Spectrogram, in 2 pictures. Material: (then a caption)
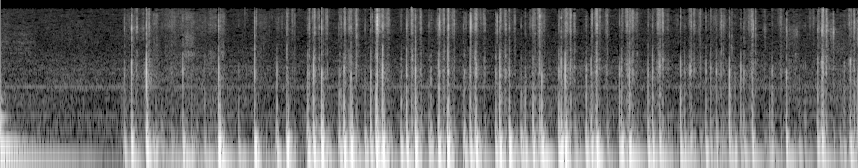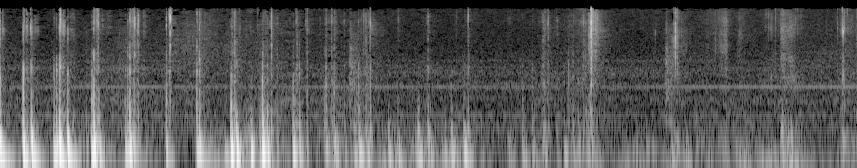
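Foam. Fingertips and short nails scratch and tap the surface of a thin, flat, solid black textured foam sheet held beside and in front of the microphone. After a second of quiet, a fast, uneven run of dozens of soft, dull, low-pitched taps and scratchy strokes follows, each dying away almost at once, and the tapping grows lighter and quieter toward the end.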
